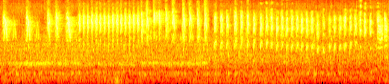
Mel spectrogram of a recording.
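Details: Eurasian tree sparrow fighting and calling a rival, giving a steady stream of quick, harsh chirps, roughly three per second at first and then faster.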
